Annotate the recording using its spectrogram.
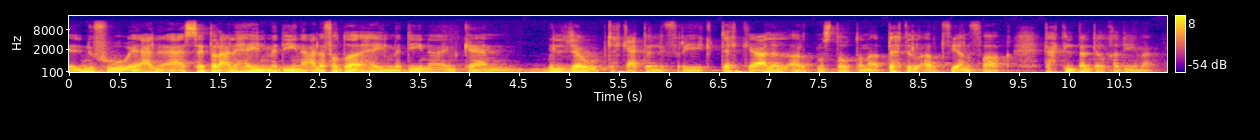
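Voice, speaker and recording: With hardly any pauses, a man talks at a moderate pace in a fairly low voice with monotone, flat intonation. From Jerusalem, Palestine. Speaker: television field reporter. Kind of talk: interview. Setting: office of a TV channel in Jerusalem.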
